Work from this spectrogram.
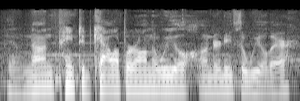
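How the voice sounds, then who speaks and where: A man giving a casual, unscripted car dealership walk-through as a vlogger, halting and thinking aloud as he looks around. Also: mid-range voice, little pitch movement, a crowd in the background. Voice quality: talking through a face mask indoors. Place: car dealership, showroom then outdoor lot. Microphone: microphone with a furry windscreen. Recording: handheld vlog with background ambient noise.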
